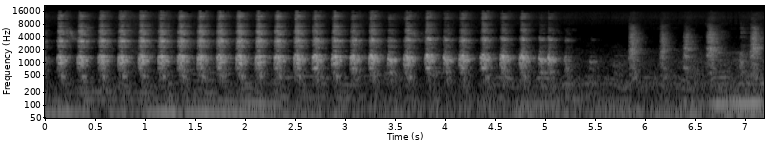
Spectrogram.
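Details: Chukar partridge uttering a steady, regular string of hoarse chuck notes, about two or three each second, which stop abruptly, followed by a few fainter higher clicks over low background hum.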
